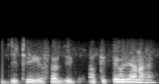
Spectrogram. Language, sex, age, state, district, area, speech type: Hindi, male, 18-30, Uttar Pradesh, Mirzapur, rural, conversation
